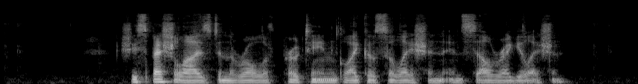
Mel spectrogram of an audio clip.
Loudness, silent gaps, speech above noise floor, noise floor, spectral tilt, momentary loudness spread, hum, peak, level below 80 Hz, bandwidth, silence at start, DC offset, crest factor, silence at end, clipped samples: -25 LUFS; none; 40 dB; -65 dBFS; -5 dB/octave; 9 LU; none; 0 dBFS; -42 dBFS; 11.5 kHz; 1.2 s; under 0.1%; 26 dB; 0.75 s; under 0.1%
